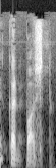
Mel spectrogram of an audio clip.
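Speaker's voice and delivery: ক্যানভাসড ending in a t sound; final D as T. Shown as a demonstration. Teacher showing the past ending, ক্যানভাসড with final t. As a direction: close ক্যানভাসড on t, not d. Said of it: "ডিতে ট উচ্চারিত হবে".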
